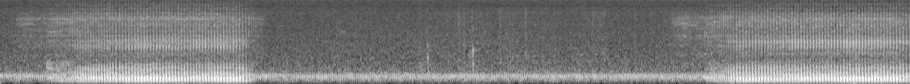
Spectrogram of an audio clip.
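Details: French Bulldog snoring indoors: two long, rasping, rumbling snores with a low throaty core and hissy upper tone, each about two seconds, separated by a quiet pause of several seconds.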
